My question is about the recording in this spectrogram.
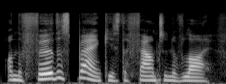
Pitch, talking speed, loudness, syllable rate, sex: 200 Hz, 240 wpm, -17 LUFS, 5.1 syllables/s, female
